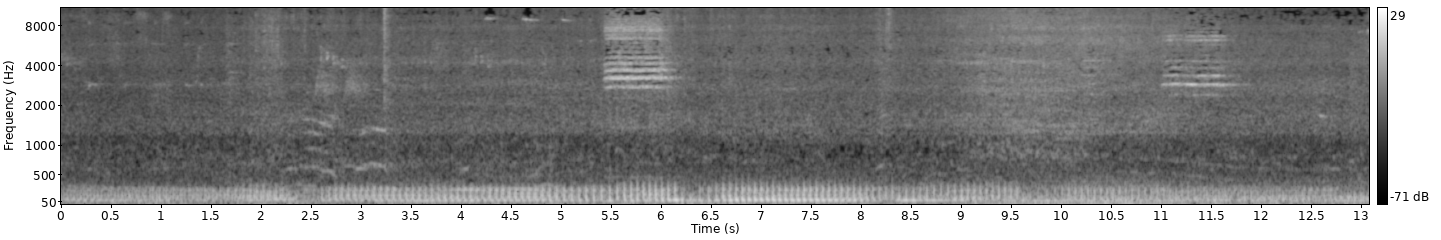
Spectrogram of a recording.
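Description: Street traffic: a steady low motor rumble with scooters passing close by, a short high-pitched beep about halfway through and another near the end.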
